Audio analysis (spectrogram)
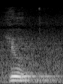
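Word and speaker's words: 히읗: হিউত, হিউত হচ্ছে ব্যবহারের নিয়ম।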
